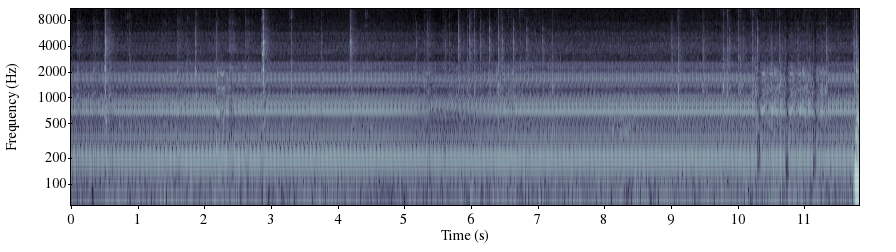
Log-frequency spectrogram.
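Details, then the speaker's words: 1987 Sinclair ZX Spectrum 128k +2 on variable supply lowered to about 6.5 volts: steady buzzy tones from the speaker turn fuzzy with crackly clicks, picture and speed unaffected; undervoltage distorting the sound. "you go you can hear it's definitely different but it's still in color it hasn't changed to black or white or anything and the speed's still there so it's just a sound and it's gone a bit more fuzzy"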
